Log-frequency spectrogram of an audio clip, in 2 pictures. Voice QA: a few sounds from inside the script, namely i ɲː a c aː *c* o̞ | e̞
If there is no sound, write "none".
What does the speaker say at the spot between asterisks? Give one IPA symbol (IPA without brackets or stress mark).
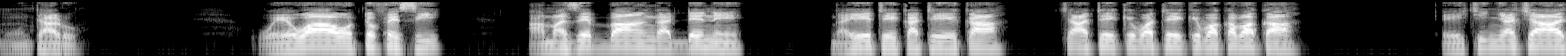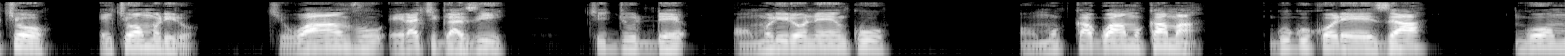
c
